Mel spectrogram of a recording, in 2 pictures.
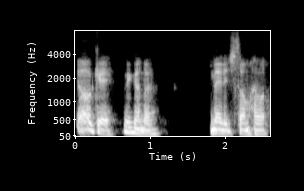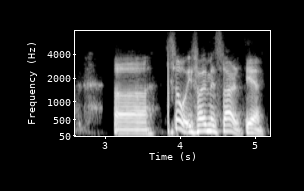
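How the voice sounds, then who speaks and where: A man with a gravelly, lowish voice asks his questions hesitantly, often repeating words as he looks for the right phrasing. The recording is dry and a little dull. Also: big pitch swings, a little slow, a little mellow, no echo. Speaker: guest interviewer, mentee. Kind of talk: casual interview.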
